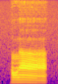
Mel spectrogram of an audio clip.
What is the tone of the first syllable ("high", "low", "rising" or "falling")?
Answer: low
